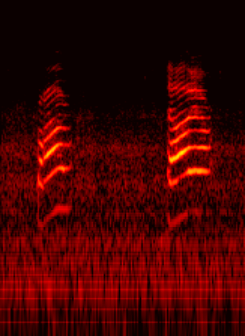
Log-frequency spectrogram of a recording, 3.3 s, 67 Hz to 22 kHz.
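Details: A Chinchilla cat gives two clear meows about 1.7 seconds apart. Each rises slightly and then levels off, with rich harmonics, over a low steady indoor hum.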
